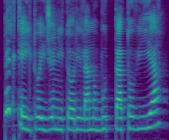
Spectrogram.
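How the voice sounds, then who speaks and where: A woman voicing a gentle, caring young female fox who speaks softly. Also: medium pitch, normal speed, natural voice. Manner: gentle, soft-spoken.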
